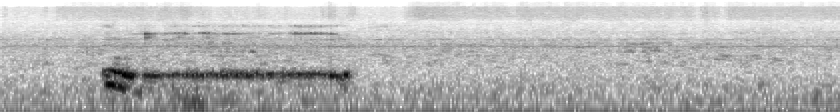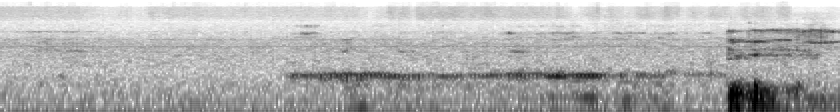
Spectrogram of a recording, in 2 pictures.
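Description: A dog's snoring: two drawn-out, whistling, droning breath sounds, then a brief snort.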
